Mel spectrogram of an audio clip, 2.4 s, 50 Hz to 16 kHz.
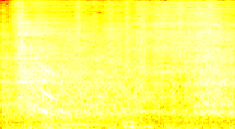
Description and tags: Chant Machine Sound
Recorded as part of my mus152 class with my friends Andrew and Kevin. On a zoom h6 an sm57, an at2020 and a lousy amp.
horror, proceed, spooky, evil, sounds, sinister, terrifying, ghost, thrill, dark, group, creepy, anxious, terror, nightmare, people, voice, noise, scary, Chant, mus152, suspense, phantom, machine, fear, hell, garcia, sac, haunted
